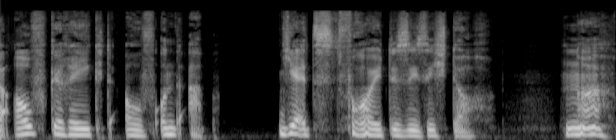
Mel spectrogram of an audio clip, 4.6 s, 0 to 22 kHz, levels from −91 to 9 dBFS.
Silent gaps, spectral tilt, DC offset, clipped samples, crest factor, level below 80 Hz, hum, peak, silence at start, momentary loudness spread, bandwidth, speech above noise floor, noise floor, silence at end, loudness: none; -5 dB/octave; under 0.1%; under 0.1%; 16 dB; -58 dBFS; none; -2 dBFS; 0 s; 10 LU; 15.5 kHz; 45 dB; -63 dBFS; 0.05 s; -19 LUFS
